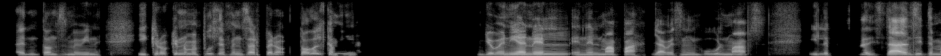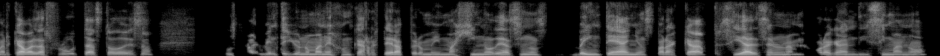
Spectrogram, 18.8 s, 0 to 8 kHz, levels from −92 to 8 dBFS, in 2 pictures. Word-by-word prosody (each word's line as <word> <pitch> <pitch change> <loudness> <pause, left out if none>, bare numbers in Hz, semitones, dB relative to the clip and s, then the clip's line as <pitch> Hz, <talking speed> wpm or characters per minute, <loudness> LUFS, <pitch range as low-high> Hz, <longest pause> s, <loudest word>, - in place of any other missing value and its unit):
Entonces 130 -2 -4
me 120 -2 -7
vine 105 -2 -8 0.4
y 280 - -1
creo 170 - -2
que 205 - -1
no 190 -1 -2
me 190 - -1
puse 180 +1 -5
a - - -11
pensar, 160 +3 0
pero - - -1
todo 150 +6 +1
el 200 - -1
camino 175 -2 -5 1.2
Yo 135 +3 0
venía 145 -2 +5
en 140 0 +2
el 120 -6 +3
en 110 -1 -6
el 105 0 -3
mapa, 125 +2 +2
ya 115 -2 +1
ves, 120 +2 -7
en 120 - -8
el 100 -2 -11
Google 105 +2 -8
Maps 105 - -1 0.4
y - - -9
le - - -6
puse - - -34
la - - -2
distancia 155 - +8
y - - -20
te 145 -2 -5
marcaba 125 +2 +4
las 105 -3 -1
rutas, 165 +2 -2
todo 135 0 -3
eso. 190 +5 -7 0.7
Usualmente 145 +6 -6
yo 130 - -4
no 125 - -2
manejo 120 +1 -1
en - - -8
carretera, 115 +2 +1
pero 105 0 -7
me 105 0 -7
imagino, 115 +4 -3
de 105 0 +1
hace 110 +4 -2
unos 120 -2 -6 0.2
20 120 +1 +2
años 110 -4 +2
para - - -1
acá, - - +4
pues, - - -13
sí 115 +1 -1
ha 110 - +10
de 110 - -2
ser 110 0 -4
una 110 0 -5
mejora 105 +1 -4
grandísima, 95 0 -4
¿no? 180 - -8
125 Hz, 205 wpm, -27 LUFS, 110-150 Hz, 1.2 s, ha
